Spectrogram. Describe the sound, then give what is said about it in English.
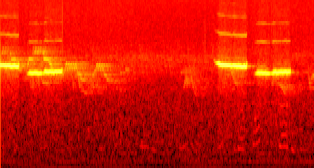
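A chickadee's clear whistled spring song, two pure notes with the second slightly lower, sung twice with a pause between phrases, loud over a quiet background. “The familiar chickadee-dee-dee call, made by both males and females year-round, has several social functions, but the whistled spring song is usually sung by males only, to declare a territory and to attract a mate.”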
